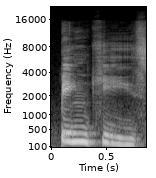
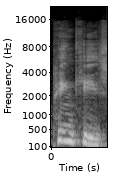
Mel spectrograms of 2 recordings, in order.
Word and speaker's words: Binkies: so herina first word Binkies not pinkies your pinky is the little finger of your hand the pinkies two little fingers Binkies with a B BBB try it okay pinkys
